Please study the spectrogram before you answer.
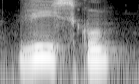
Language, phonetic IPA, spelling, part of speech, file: Ukrainian, [ˈʋʲii̯sʲkɔ], військо, noun, Uk-військо.ogg
- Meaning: 1. army, host 2. troops, forces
